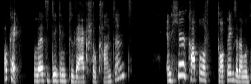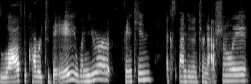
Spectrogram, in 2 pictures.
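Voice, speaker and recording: A middle-aged woman from Ukraine gives a conference presentation. Her voice sits at a middle pitch. She explains in a measured way and lifts her voice on key words. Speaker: conference speaker, company executive.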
